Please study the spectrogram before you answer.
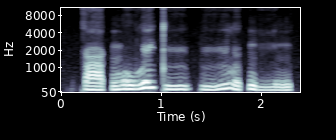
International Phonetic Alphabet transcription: kaː˨k̚mo˧w le˥jt̪yː˨˧ pyː˨˥lɵ˨˥t̚ŋiː˨n

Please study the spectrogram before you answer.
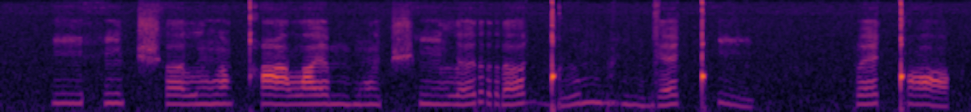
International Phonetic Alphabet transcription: ihĩ t͡ʃʰʌlũ qʰalˠɛ mbõt͡ʃʰĩlə rʌ ɡ͡ǃɯmbi ŋɡɛǃʰi | pɛɡ͡ǃɒ

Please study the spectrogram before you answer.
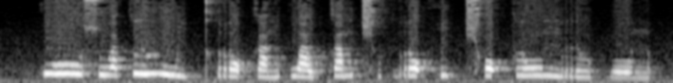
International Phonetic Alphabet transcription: kwoː˥˩su˧a̯klɯː˥˩wi˨˩ʔ kʰrɔ˨˩ʔka˩˦ŋkwa˨˩w ka˦˥mt͡ɕʰɯ˨˩k̚rɔ˦˥ʔhi˦˥ʔ t͡ɕʰɔ˦˥ʔkloː˥˩ŋrɯː˨˩p̚ wo˧n

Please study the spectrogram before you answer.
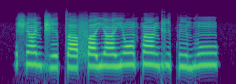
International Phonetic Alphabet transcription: ʃã˦ d͡ʒe˧ta˧fa˦jã˦ jɔ̃˦tã˦ ɡi˦˨tĩ˧ dũ˦

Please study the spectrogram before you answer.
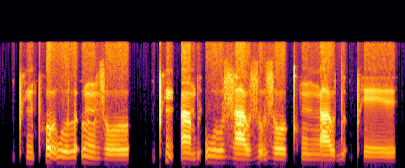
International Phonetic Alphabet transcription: pʰĩ˨pʰo̰˦˨ʊ̯wu˨ lʊ˦ʔlũ˨zo˨ʊ̯ | pʰĩ˦˨ʔã˨bɪ˦ʔ wu˦ za˨ʊ̯ zṵ˦˨zo˨ʊ̯kʰũ˨ ŋa˨ʊ̯ dʊ˦ʔpʰe˨ɪ̯

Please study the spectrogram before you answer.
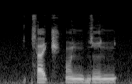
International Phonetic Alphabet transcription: cat͡ʃʼɔ̃ɲɟẽɲ

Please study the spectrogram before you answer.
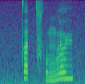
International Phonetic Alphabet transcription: t̪ɐ˥t̚t͡sʰʊ˨˧ŋ lɵ˥ɥ

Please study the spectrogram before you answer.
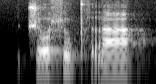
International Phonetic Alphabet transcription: t͡ʃoɬu pʰrã

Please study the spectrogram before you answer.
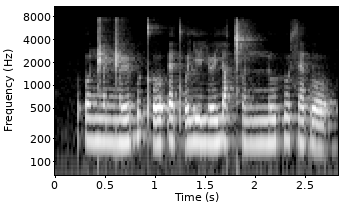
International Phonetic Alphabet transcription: ʔoŋ͡ǁøŋ͡ǁø ɓʊkʼo ʔɛtʼolʲøjø jaǀʰʊnːu husɛɓo

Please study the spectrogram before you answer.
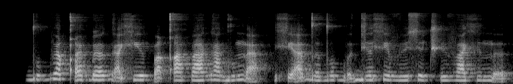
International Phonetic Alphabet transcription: d̪ubøqʼy ɓœɡa̰ xʲøpa̰qʼa paɡa ɡun̪a̰ | xʲa̰ d̪əd̪o bə̰ ɡʲə xʲœvysyt͡ʃʼy vaxʲun̪ə̰

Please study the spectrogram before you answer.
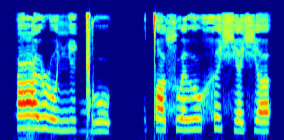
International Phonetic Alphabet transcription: ʕɨ˦ɹo˨ɲi˨ɡ͡ǁu˨ | tˤɐ˦sʷɛ˦ðu˦ xɘ˦ çɛ˨çɐ˦

